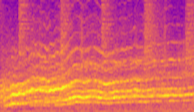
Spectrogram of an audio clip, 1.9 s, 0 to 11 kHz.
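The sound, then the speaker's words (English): An Audi off-road rally car with an electric engine drives past on Dakar Rally Stage 8, Al Duwadimi to Wadi Ad Dawasir, its high electric-motor whine climbing steadily in pitch over a constant low rumble of wheels and terrain, with no voices. “There is a really a pleasure to drive the car with this electric engine, so this is really a positive point.”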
